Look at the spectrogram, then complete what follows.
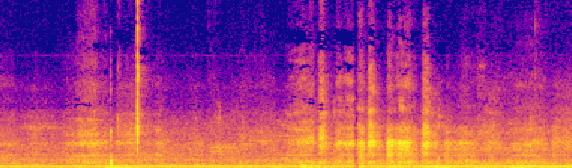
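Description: A man panting heavily in short, ragged breaths over a steady low electrical hum, with a bump and a sharp click about a second and a half in.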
